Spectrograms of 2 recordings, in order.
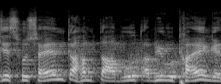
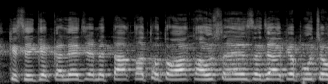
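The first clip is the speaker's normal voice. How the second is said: normal talking voice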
